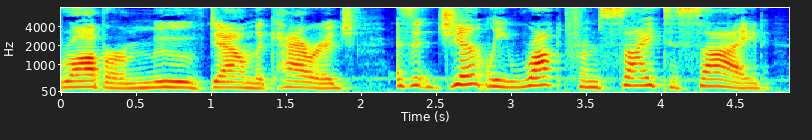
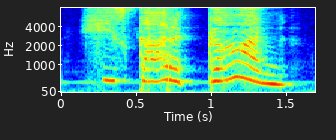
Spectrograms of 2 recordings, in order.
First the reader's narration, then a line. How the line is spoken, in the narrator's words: said, as quietly as she dared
